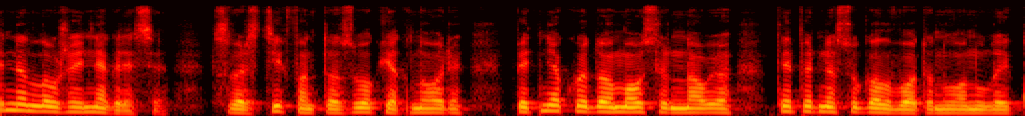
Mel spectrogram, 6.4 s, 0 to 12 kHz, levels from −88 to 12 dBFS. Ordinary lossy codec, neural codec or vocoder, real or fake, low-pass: Opus, 32 kbps; none; real; 9.9 kHz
